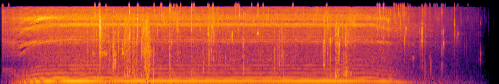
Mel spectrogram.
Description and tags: The sound of a skull being drilled open and the brains splurging out. Inspired by the grasshopper mask's default weapon in Hotline Miami.
Edited with Audacity.
Plaintext:
HTML:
